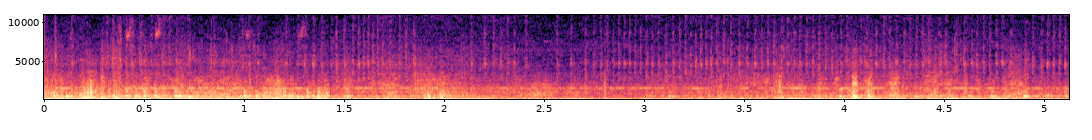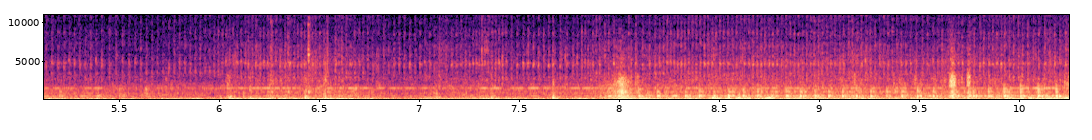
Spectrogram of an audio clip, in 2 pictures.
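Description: Yeti SB6 full-suspension mountain bike riding down a rough dirt trail: steady wind rumble on the camera microphone, tyres on dirt and rock, and sharp knocks and rattles from the bike over bumps, heaviest near the start, around four seconds in and near the end.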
